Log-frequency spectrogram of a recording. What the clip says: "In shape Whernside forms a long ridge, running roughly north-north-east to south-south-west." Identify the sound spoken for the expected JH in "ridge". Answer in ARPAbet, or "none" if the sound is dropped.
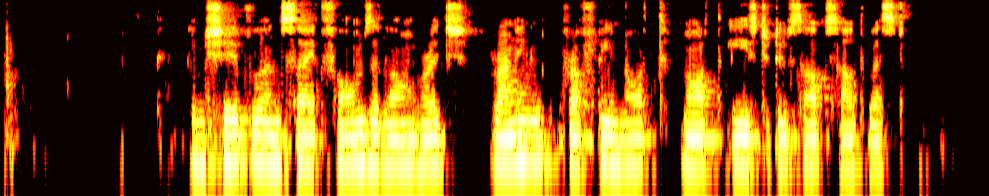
JH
